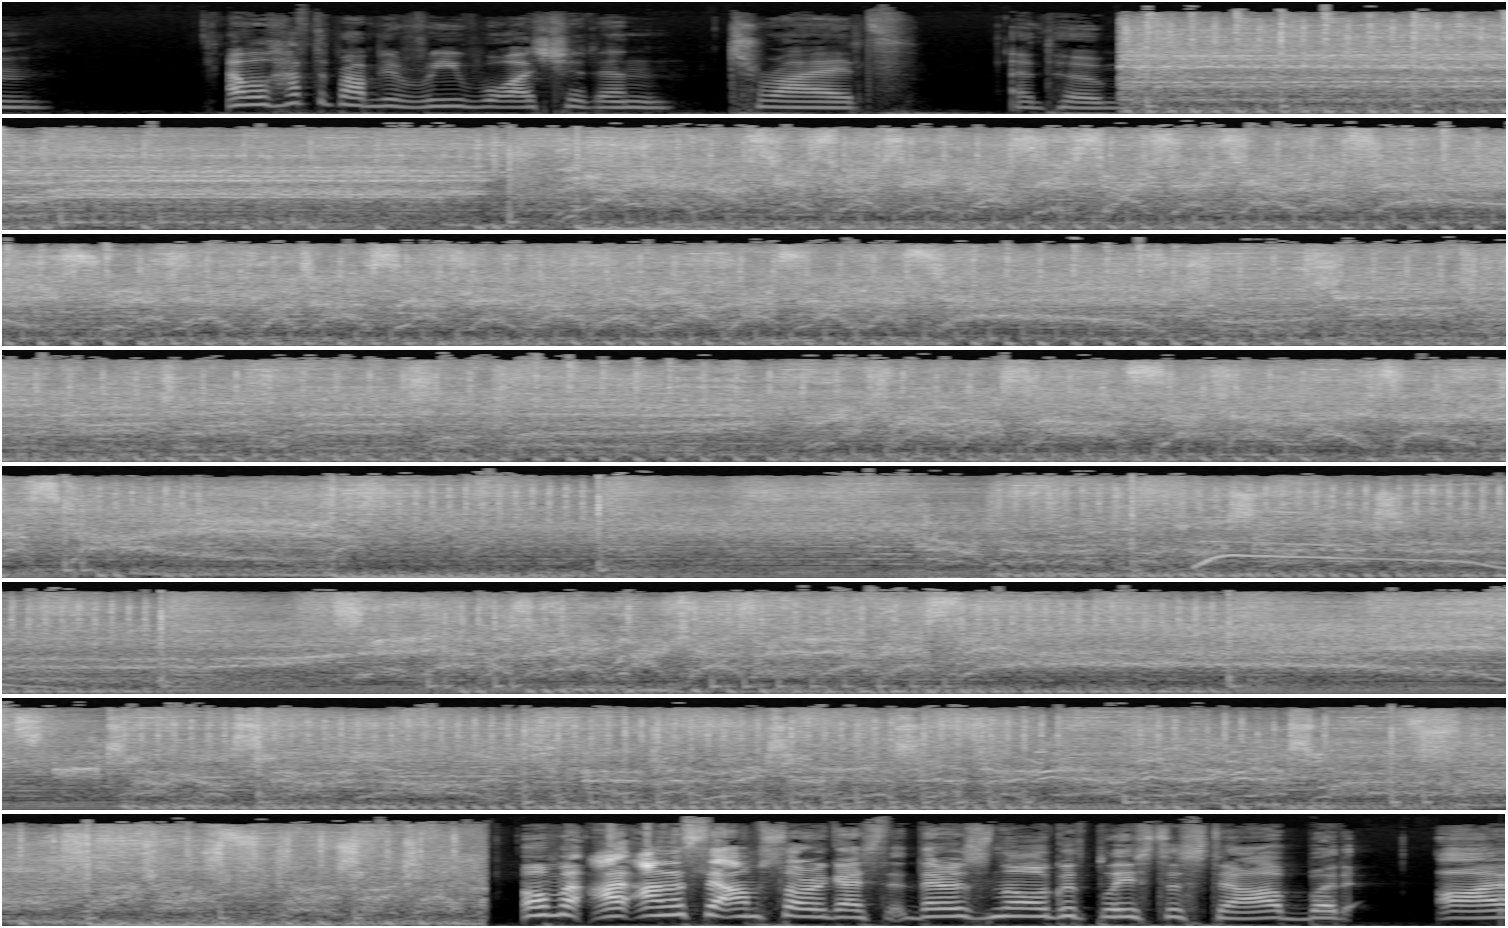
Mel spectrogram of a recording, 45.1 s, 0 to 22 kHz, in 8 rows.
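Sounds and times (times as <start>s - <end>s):
speech: 0.0s - 0.2s, 0.8s - 5.3s, 41.8s - 45.1s
pounding drums: 4.2s - 33.3s, 34.2s - 41.3s
dense heavily distorted deathcore music: 4.2s - 41.3s
heavily distorted guitars: 4.2s - 41.3s
harsh growled and screamed vocals: 4.3s - 24.3s, 25.8s - 41.3s.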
